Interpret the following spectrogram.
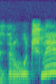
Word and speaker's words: зручний: третій склад До речі в слові зручний наголошений перший склад тобто наголос може бути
